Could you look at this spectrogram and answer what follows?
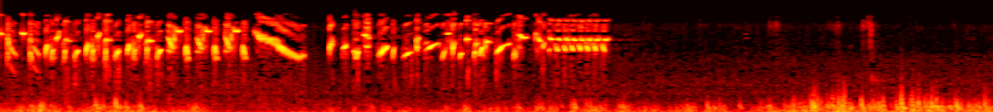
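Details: Caged European goldfinch hybrid singing a fast, rich stream of twittering, chirping notes mostly high, with a rapid trilled run near the end, then the song stops and low background rumble remains.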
